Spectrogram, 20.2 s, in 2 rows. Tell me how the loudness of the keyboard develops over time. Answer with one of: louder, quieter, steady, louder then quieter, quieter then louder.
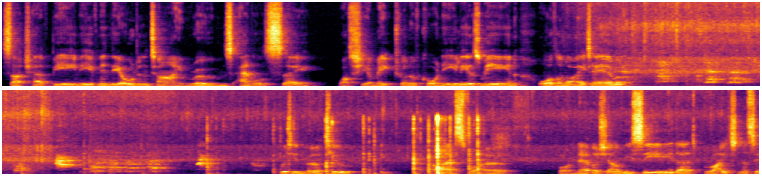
louder.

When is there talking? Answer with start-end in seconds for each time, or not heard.
0.0-8.3, 13.8-20.1.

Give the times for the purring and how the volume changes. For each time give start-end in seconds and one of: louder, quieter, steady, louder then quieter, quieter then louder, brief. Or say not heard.
not heard.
